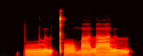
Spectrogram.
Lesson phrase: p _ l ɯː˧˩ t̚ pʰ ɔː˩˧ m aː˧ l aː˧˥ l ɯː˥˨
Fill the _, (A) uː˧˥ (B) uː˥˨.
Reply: A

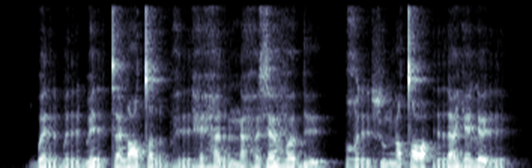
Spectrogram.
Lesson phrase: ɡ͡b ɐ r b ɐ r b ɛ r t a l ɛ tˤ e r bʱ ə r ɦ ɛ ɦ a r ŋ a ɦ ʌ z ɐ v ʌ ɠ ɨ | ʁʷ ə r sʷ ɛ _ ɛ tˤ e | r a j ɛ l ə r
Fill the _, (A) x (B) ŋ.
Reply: B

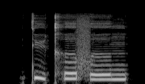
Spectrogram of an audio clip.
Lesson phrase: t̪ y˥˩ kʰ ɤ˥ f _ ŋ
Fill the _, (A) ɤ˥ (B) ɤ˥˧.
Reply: A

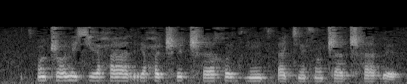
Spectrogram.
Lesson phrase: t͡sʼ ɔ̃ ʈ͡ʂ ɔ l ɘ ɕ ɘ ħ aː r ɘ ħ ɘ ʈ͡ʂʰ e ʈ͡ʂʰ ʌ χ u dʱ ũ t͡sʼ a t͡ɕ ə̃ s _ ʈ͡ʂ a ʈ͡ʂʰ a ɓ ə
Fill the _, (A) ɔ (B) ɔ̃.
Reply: B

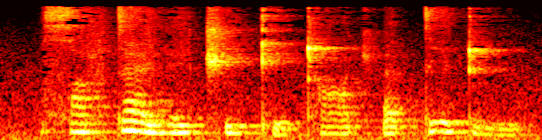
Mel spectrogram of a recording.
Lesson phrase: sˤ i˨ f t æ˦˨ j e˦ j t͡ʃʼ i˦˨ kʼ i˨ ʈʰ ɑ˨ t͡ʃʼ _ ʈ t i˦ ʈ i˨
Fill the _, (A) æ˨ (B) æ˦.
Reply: A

